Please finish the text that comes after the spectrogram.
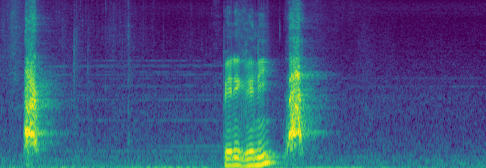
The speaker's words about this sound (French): Bon, ok, oui, je lui ai appris à aboyer quand il entendait ce nom-là, mais c'est vieux, ça.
